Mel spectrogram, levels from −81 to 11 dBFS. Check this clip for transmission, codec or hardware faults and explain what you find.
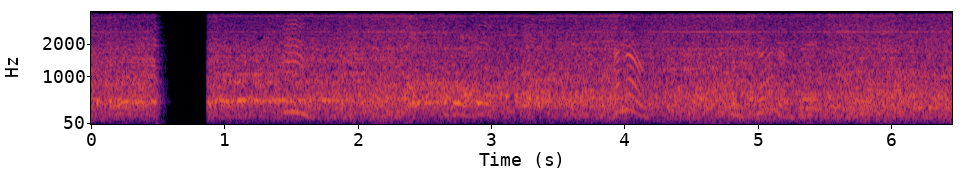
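There is one fault, a call audio freeze, heard through a narrowband call path that carries nothing above 4 kHz. It runs from 0.48 to 0.88 s. The sound stops moving forward and the last moment is held as a fading buzz or hiss, then about 250 ms of silence. When it resumes, it picks up exactly where it left off. The likely cause is packets held up in transit, so the jitter buffer ran dry and the receiver filled the wait. Nothing is lost, but everything after arrives about 0.38 s later.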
